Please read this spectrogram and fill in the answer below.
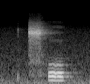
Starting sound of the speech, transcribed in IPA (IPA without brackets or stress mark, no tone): t͡sʰ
